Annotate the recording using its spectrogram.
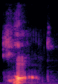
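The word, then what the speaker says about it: khat: i want everybody to the drug k-h-a-t all right or something pronounced cat it's a drug over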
